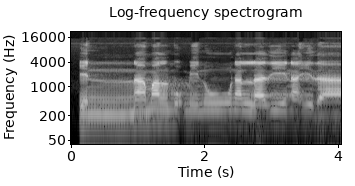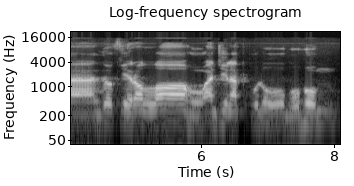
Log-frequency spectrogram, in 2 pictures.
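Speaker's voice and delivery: slow chanted Arabic recitation; Quran recitation. Acted. Preacher reciting the verse to the congregation, slow chant. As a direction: intone the verse slowly and reverently.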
